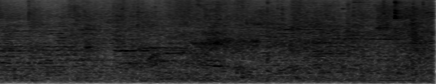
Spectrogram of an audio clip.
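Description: Indoor background ambience: indistinct voices with faint music underneath.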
